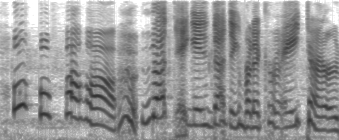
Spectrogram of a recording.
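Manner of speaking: gloating, evil cartoon villain voice, high and slow. Showing how a voice actor was told to play an evil cultist, evil cartoon villain voice. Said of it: "act like you're an evil cultist who just goes".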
